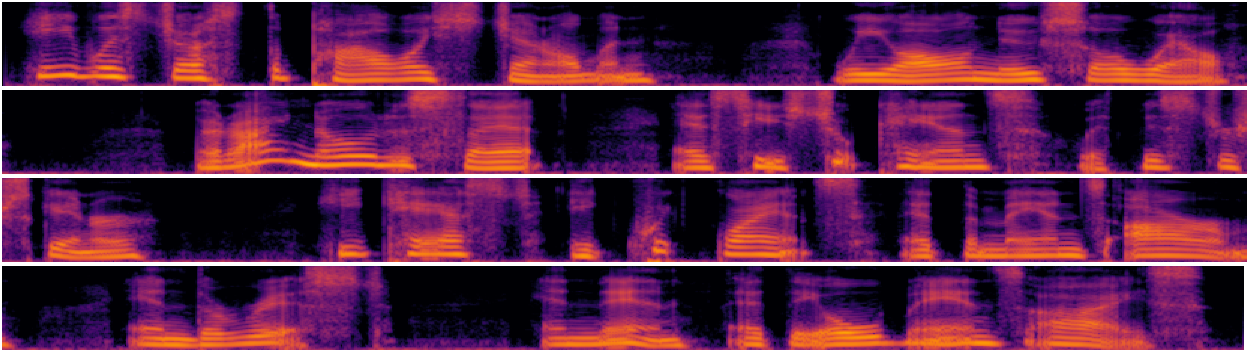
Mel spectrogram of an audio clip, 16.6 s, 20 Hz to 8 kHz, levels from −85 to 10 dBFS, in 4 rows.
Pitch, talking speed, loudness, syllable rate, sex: 190 Hz, 150 wpm, -21 LUFS, 3.8 syllables/s, female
